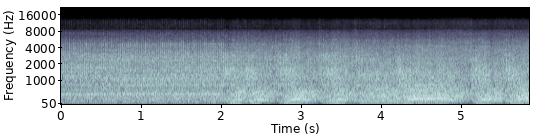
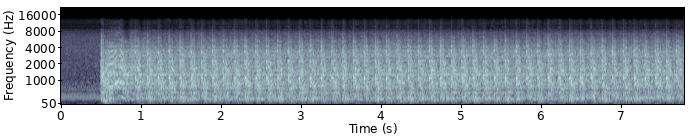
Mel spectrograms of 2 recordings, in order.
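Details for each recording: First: 1996 Dodge 2500 12-valve Cummins that sat 15 years, just started after the cracked injection lines were bled and tightened: after a couple of light blips it settles into a steady, clean idle with no knocks or misses. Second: 1996 Dodge 2500 with a 12-valve Cummins diesel, sitting 15 years, cranking with the throttle worked: the starter spins steadily at about four compressions a second and never fires.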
